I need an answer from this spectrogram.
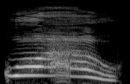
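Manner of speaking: very high, drawn-out holler; yelled command. A narrator's reading. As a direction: call desperately for the team to halt. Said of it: "yelled Almanzo".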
